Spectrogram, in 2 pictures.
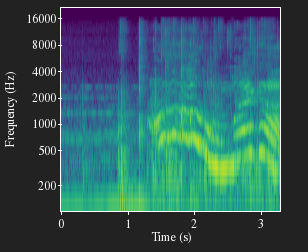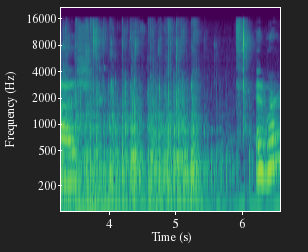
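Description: Water pours out of a bottle and splashes.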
